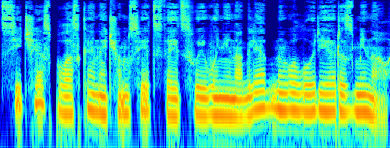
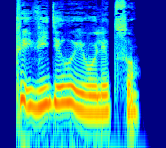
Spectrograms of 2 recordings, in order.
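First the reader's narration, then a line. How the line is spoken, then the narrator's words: Short laugh. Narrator (Russian): хохотнула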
